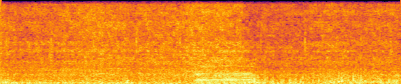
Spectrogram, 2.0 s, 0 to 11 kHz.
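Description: Engine of a Kawasaki Ninja 7 HEV hybrid motorcycle idling while also drawing on battery power, a steady low rumble under broadband wind and road noise throughout, with a brief whining tone midway.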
